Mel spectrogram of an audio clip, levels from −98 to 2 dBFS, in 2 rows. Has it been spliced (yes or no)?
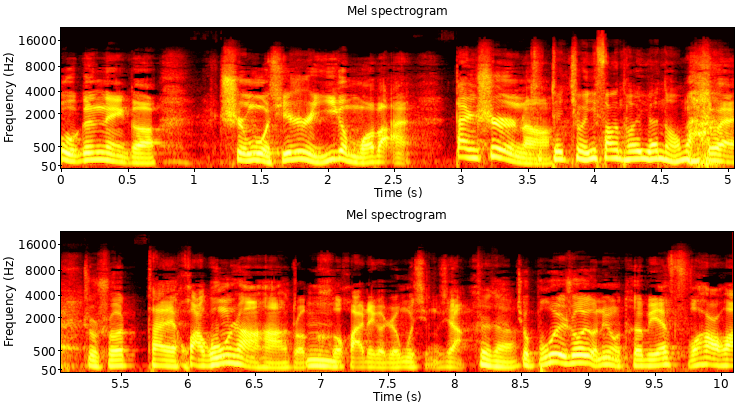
yes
